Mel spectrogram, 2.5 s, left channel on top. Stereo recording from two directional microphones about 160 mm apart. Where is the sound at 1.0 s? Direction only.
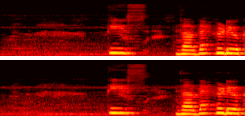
30° left (ahead or behind).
